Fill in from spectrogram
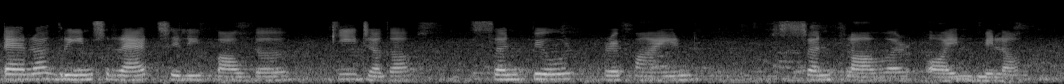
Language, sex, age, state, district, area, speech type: Urdu, female, 30-45, Uttar Pradesh, Aligarh, urban, read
